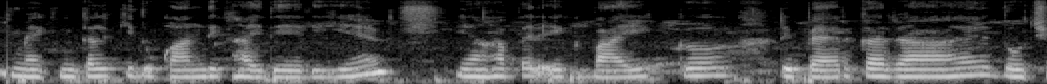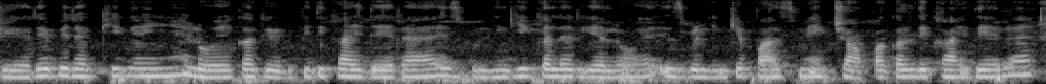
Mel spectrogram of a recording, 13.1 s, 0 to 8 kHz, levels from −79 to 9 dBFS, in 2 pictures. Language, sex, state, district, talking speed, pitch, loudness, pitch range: Hindi, female, Bihar, Saran, 210 wpm, 190 Hz, -17 LUFS, 180-200 Hz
